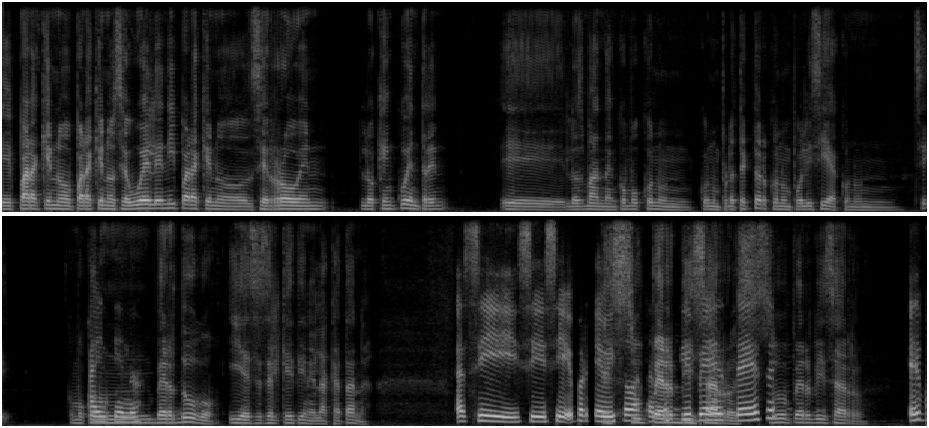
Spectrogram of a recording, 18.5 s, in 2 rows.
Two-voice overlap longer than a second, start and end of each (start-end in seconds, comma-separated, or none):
15.2-17.0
